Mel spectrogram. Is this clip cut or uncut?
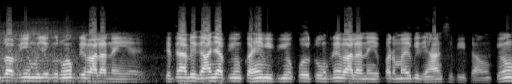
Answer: uncut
